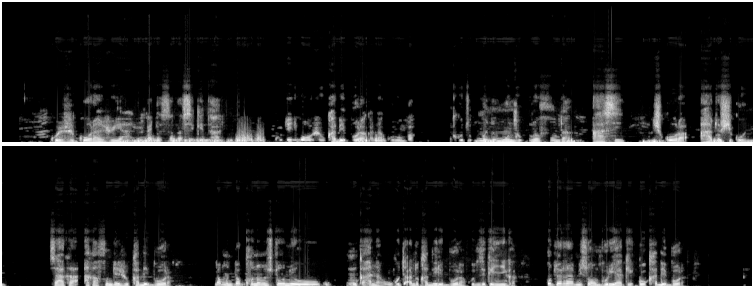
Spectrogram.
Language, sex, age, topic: Ndau, male, 50+, education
